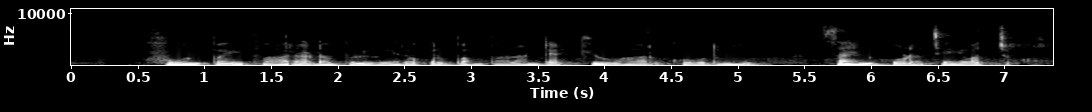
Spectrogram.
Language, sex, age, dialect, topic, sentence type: Telugu, female, 25-30, Central/Coastal, banking, statement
